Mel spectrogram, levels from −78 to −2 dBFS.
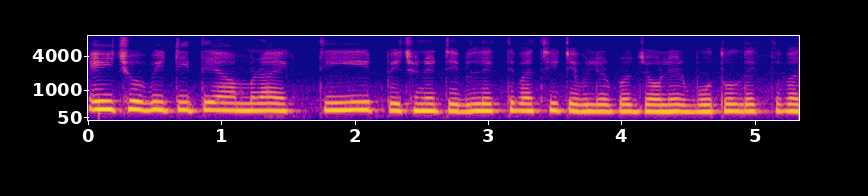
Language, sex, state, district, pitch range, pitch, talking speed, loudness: Bengali, female, West Bengal, North 24 Parganas, 215-240 Hz, 225 Hz, 180 wpm, -15 LUFS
